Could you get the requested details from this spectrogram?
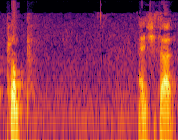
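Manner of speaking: ordinary talk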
